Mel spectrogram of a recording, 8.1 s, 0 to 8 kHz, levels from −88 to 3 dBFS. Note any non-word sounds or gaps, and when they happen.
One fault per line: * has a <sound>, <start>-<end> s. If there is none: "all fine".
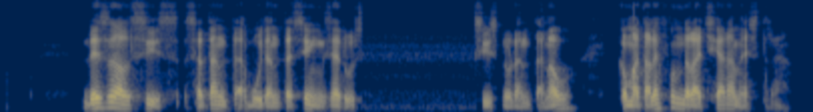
all fine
